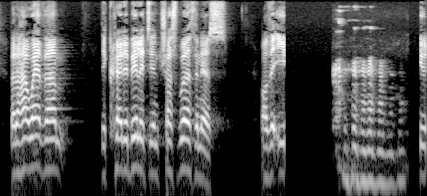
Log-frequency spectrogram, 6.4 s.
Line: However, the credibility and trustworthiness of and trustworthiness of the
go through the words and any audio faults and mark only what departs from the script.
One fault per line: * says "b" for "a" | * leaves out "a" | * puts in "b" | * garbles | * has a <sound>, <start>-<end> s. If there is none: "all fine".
* leaves out "and trustworthiness of"
* has a laugh, 5.0-6.2 s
